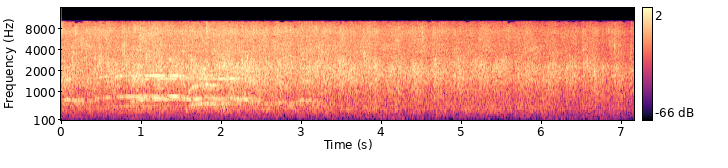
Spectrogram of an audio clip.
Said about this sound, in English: You guys can go ahead and be seated. Just to show your affirmation and encouragement of them, would you give them another round of applause?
